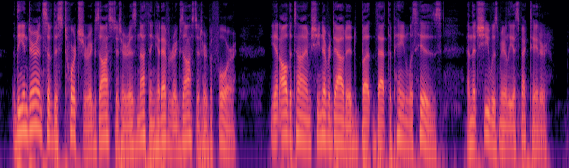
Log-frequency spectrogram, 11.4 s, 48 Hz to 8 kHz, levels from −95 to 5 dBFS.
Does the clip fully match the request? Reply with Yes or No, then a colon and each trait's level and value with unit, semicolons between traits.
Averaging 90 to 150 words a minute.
No: average, 180 wpm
